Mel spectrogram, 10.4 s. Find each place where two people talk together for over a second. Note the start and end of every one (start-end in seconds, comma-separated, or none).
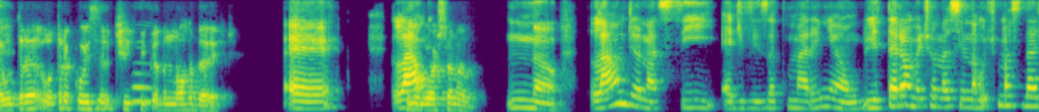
none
